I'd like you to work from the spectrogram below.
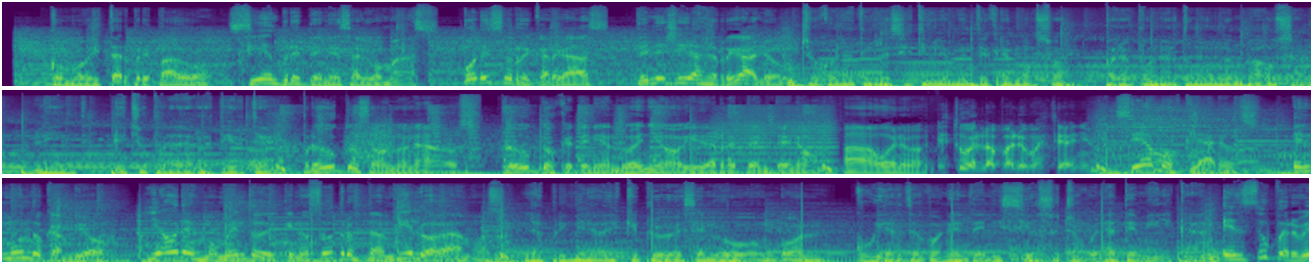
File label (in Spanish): Comercial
